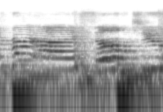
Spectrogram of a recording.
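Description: A woman singing, accompanied by her own acoustic guitar and an orchestra, with deep bass notes sounding under the voice.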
